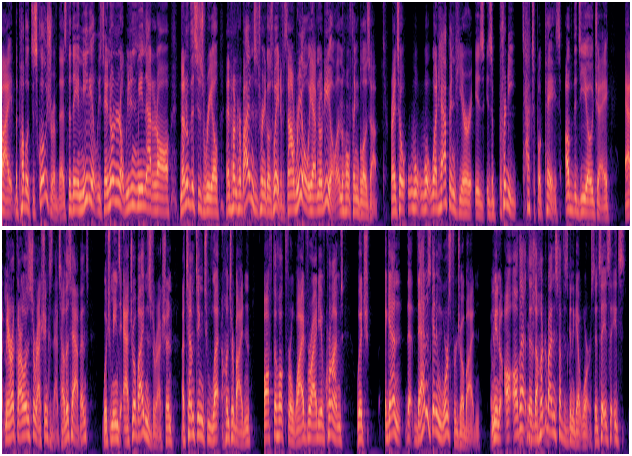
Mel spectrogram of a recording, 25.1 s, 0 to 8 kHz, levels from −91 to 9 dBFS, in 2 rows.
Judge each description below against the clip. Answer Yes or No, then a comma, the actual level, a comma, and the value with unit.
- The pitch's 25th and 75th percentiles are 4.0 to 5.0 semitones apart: Yes, average, 4.3 semitones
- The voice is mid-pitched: Yes, medium, 145 Hz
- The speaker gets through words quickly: Yes, fast, 275 wpm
